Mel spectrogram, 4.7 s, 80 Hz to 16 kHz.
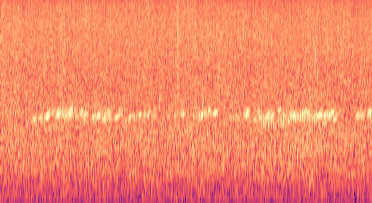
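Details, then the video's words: Forest river with frogs: quick, high-pitched pulsed trills in short overlapping bursts, about three per second and irregular, almost unbroken, half-buried in a steady roar of flowing water. "River and Frogs sleep sounds 10 hours"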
